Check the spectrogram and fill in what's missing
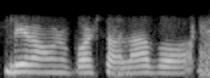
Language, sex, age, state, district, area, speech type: Nepali, female, 18-30, West Bengal, Jalpaiguri, rural, conversation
